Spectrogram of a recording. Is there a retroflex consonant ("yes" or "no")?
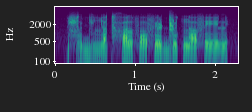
yes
